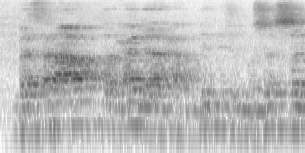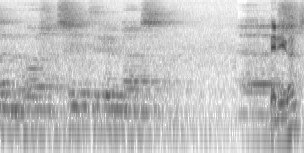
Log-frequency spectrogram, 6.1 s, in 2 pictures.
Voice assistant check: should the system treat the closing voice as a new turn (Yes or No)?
No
